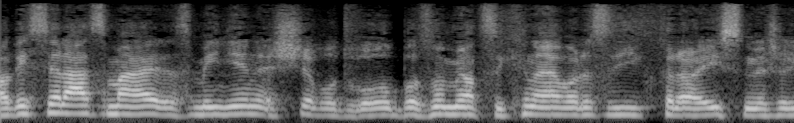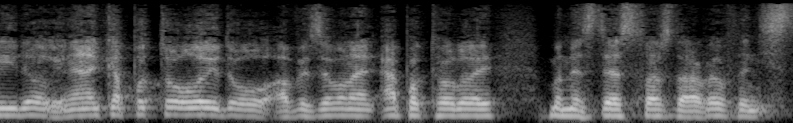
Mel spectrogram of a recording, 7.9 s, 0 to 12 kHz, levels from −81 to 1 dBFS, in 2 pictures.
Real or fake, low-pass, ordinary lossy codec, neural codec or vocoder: fake; 10.8 kHz; MP3, 48 kbps; codec, 16 kHz in and 24 kHz out, 0.4 kbps, LongCat-Audio-Codec, fine tuned four codebook decoder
